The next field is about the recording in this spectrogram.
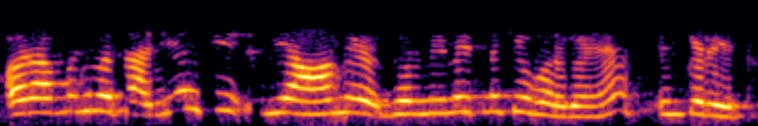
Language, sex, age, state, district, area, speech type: Urdu, female, 18-30, Uttar Pradesh, Gautam Buddha Nagar, urban, conversation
